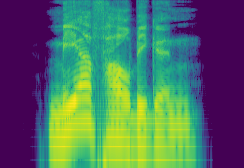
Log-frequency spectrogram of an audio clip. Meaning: inflection of mehrfarbig: 1. strong genitive masculine/neuter singular 2. weak/mixed genitive/dative all-gender singular 3. strong/weak/mixed accusative masculine singular 4. strong dative plural
- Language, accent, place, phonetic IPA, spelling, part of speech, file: German, Germany, Berlin, [ˈmeːɐ̯ˌfaʁbɪɡn̩], mehrfarbigen, adjective, De-mehrfarbigen.ogg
